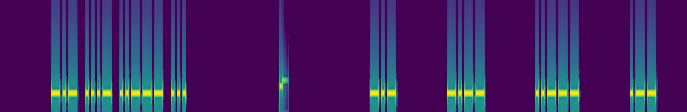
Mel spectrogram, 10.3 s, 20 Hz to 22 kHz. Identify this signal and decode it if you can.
Morse code, heard as a keyed tone, about 28 wpm, spaced as for 14 wpm, 700 Hz. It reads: KV2S KY2W
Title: USA Call Signs - 4 Characters - 6x Character Spacing - 28wpm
